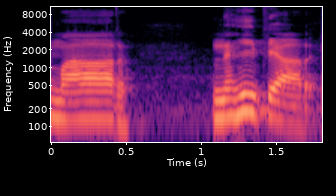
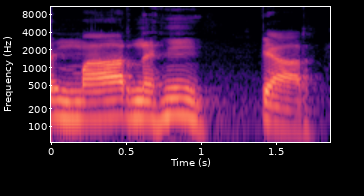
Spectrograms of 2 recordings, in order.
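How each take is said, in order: First: "मार" alone, pause, then "नहीं प्यार" run together; pause after मार. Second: "मार नहीं" as one group, pause, then "प्यार"; pause after नहीं. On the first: Teacher shows the school slogan meaning beat, pausing after "मार". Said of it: "अब मैंने जो पढ़ा है". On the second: Teacher shows the slogan spoken another way, pausing after "नहीं". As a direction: join "मार नहीं", set "प्यार" apart. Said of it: "अगर इसको इस तरह बोला जाए". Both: Shown as a demonstration.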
